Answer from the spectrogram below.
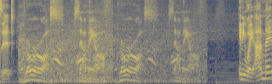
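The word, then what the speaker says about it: C'baoth: I've always said something like Jorus Sabaoth, but it's been going around that Timothy Zahn actually pronounces it Jorus Sabaoth.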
